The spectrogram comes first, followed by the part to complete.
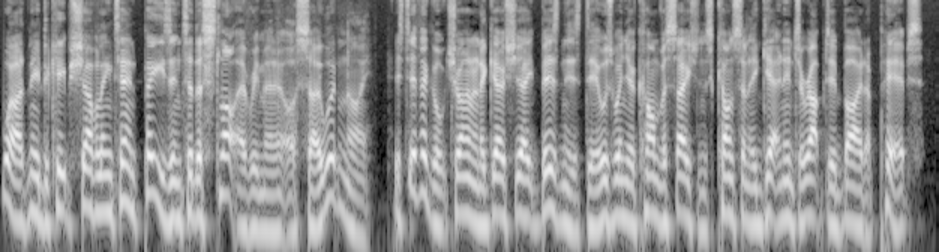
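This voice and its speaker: A male reader acts an earnest sitcom employee. He grumbles and explains himself at a medium pitch, recorded very dry. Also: animated, brisk, hardly any pauses, no room sound, close to an everyday voice. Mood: defensive, grumbling.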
